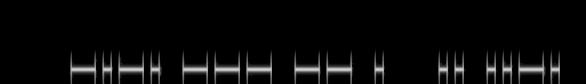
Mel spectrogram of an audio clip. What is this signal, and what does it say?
Morse code, heard as a keyed tone, about 14 wpm, 700 Hz. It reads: COME IF
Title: Sentences from Top 1000 Words 15wpm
